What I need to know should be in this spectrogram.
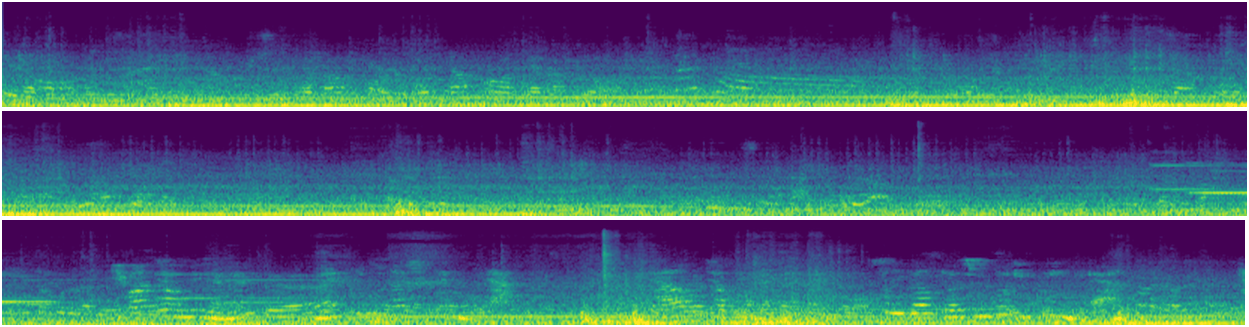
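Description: A bus engine hums and rumbles steadily while driving.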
